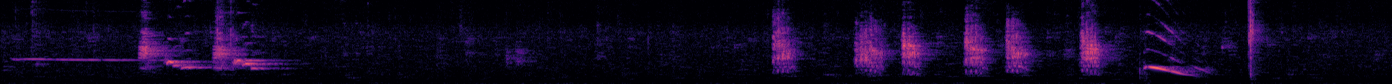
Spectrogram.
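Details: Energetic ashy tailorbird (sirtu) singing: a long thin level whistle, then buzzy chattering notes, a quiet gap, a run of six sharp staccato buzzes and a loud downward-sliding whistle.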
